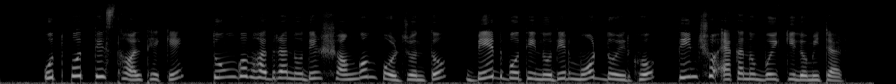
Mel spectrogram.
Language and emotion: Bengali, neutral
